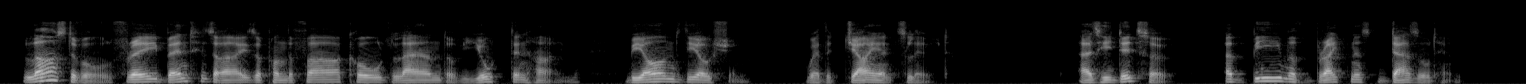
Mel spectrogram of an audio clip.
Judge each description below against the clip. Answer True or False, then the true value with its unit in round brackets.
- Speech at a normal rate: False (125 wpm)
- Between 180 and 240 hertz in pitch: False (105 Hz)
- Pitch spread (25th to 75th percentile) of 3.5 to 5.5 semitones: False (3.0 semitones)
